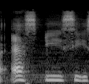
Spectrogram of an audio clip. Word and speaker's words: SEC: 我哋逢亲见到 SEC 三个字 capital 嘅，咁你就要即指翻佢系要读三个 letters，就唔好读嗰做 set。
